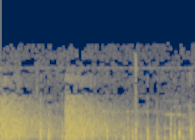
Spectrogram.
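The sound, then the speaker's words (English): Gunshots fired at a masked rider on horseback by moonlight: sharp, loud cracks burst out over a dense, rumbling backdrop, followed by many quick pops. “Panic struck him, and he turned again to fire at the masked figure.”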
